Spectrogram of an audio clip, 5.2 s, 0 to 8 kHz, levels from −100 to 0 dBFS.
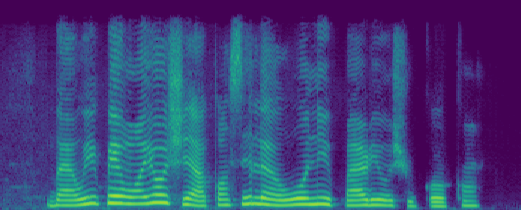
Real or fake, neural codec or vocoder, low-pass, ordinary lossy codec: fake; codec, 16 kHz, 2 kbps, X-Codec, HuBERT features, trained on balanced general audio; 7.2 kHz; none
